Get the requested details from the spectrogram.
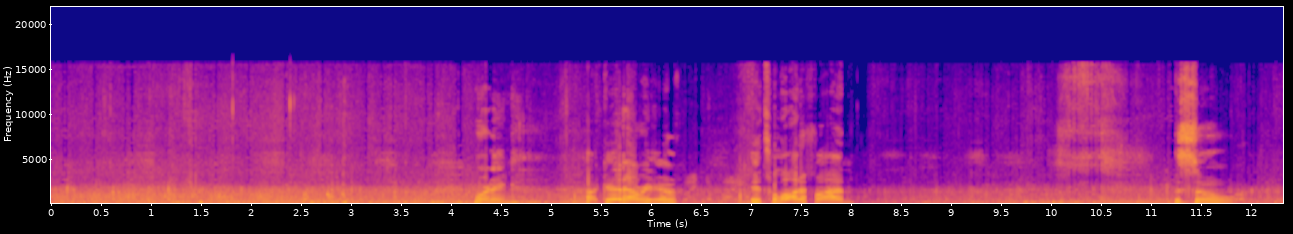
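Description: Bicycle tyres roll and crunch steadily over a gravel path.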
